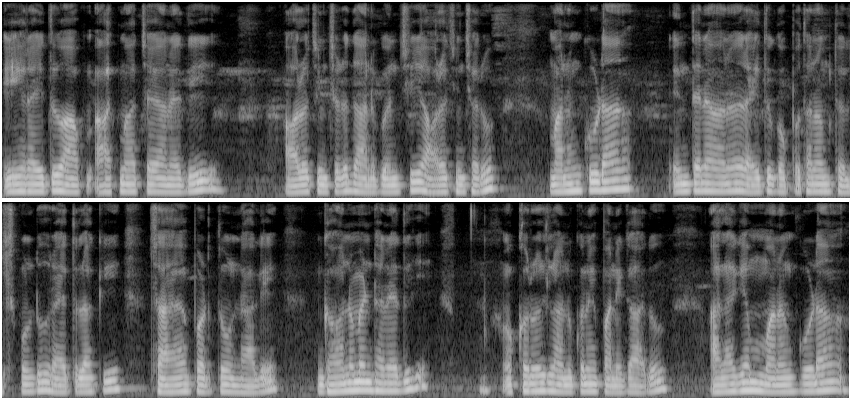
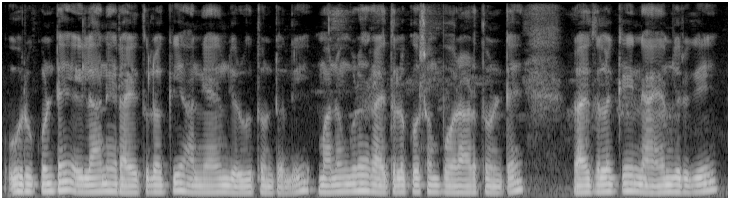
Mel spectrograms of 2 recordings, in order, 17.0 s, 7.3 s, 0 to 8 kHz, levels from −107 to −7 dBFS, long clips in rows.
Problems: background sounds at intervals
